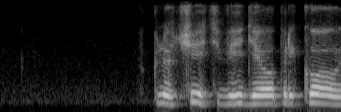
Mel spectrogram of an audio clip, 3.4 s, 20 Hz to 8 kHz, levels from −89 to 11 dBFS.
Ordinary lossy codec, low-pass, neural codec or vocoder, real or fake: Opus, 16 kbps; 7.2 kHz; none; real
